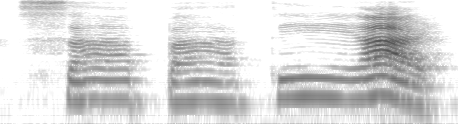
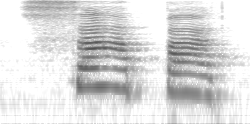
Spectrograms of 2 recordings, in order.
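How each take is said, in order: First: The stress is on the syllable ar. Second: The stress is on the syllable te. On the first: The speaker calls it right. "esta última sílaba como sendo uma sílaba mais intensa" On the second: The speaker calls it wrong. "eu vou forçar aí o T"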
